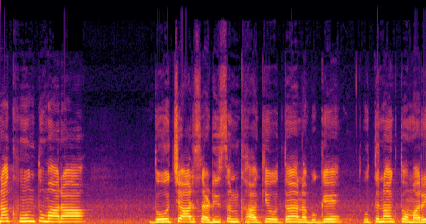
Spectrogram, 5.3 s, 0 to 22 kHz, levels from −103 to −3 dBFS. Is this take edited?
no; 0 cuts

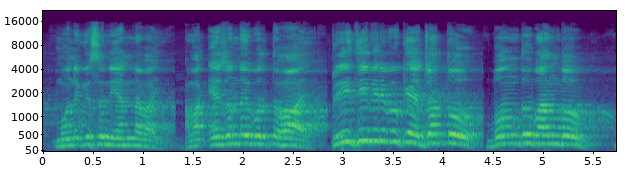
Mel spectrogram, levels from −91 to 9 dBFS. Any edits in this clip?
yes; 3 cuts; at 1.3 s, 2.8 s, 4.4 s

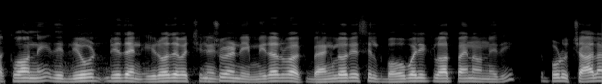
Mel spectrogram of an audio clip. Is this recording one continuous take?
no; 1 cut; at 2.1 s

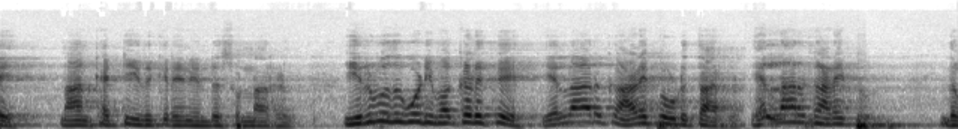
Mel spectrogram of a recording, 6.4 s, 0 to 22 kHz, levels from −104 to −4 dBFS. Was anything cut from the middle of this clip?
yes; 1 cut; at 4.9 s

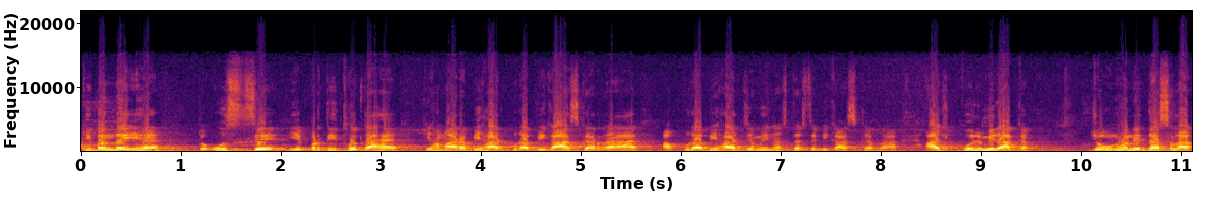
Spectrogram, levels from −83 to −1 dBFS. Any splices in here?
no; 0 cuts

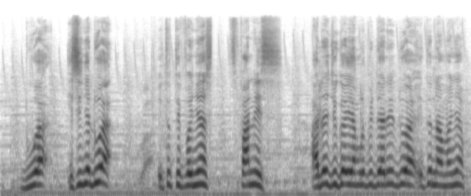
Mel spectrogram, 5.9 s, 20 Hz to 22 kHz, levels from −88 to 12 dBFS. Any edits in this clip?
no; 0 cuts

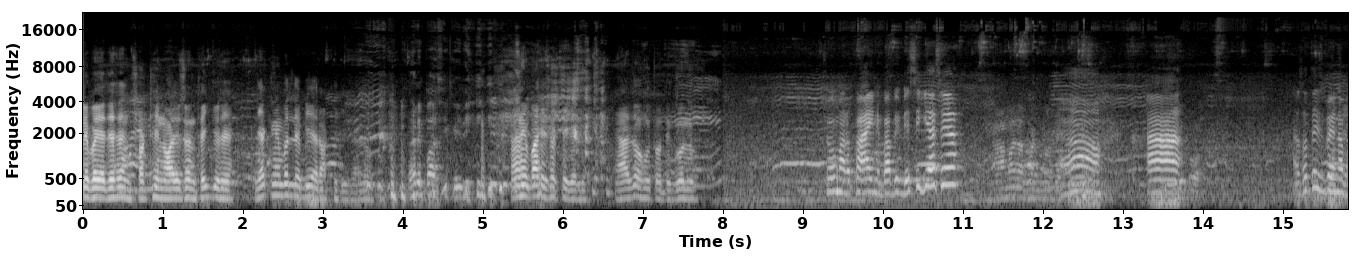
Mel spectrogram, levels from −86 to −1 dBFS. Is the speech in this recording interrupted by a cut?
yes; 1 cut; at 8.1 s

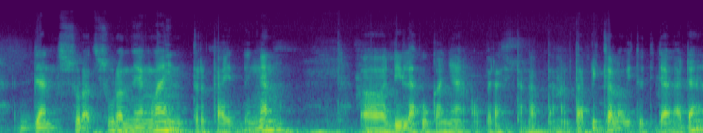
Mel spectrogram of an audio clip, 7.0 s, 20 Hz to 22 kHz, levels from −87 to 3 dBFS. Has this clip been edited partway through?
no; 0 cuts

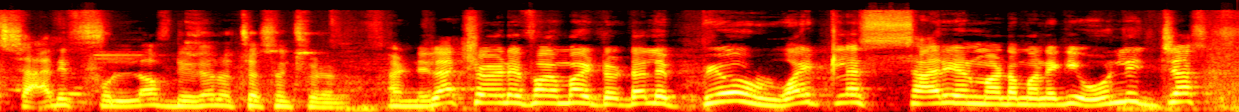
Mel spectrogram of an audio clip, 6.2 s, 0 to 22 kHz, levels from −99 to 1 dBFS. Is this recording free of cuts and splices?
no; 1 cut; at 1.8 s

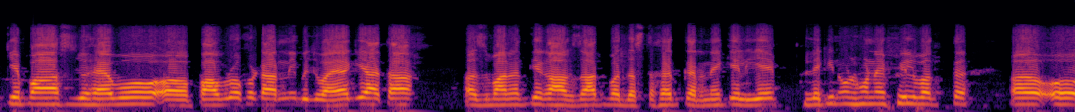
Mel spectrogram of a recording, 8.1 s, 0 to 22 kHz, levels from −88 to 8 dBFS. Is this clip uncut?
yes; 0 cuts

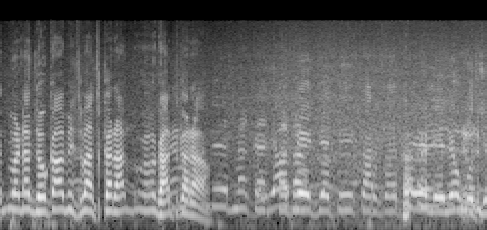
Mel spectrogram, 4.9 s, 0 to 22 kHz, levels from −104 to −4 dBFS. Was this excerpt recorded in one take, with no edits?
yes; 0 cuts

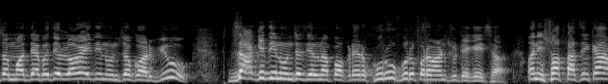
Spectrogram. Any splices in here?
no; 0 cuts

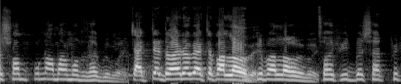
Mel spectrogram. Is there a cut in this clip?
yes; 2 cuts; at 1.2 s, 3.2 s

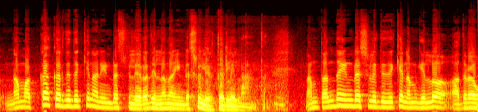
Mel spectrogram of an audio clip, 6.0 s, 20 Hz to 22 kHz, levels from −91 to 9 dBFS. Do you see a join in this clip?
no; 0 cuts

